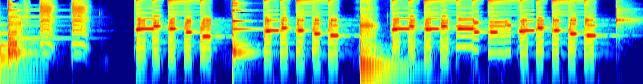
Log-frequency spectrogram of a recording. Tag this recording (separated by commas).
Duck, Quack, Music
